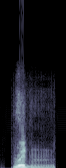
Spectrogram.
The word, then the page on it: ridden: British English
